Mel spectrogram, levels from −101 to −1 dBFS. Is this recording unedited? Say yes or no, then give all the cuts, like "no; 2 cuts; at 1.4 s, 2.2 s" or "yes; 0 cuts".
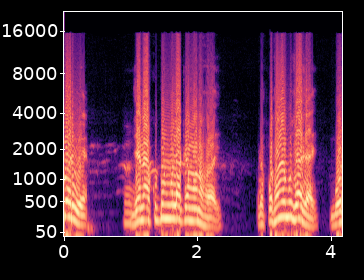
yes; 0 cuts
